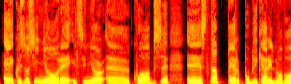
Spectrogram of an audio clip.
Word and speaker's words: Kwabs: Sì, questo signore si chiama Qobs, scritto K-W-A-B-S, la pronuncia esatta dovrebbe essere Qobs, un cantante favoloso che ha fatto varie esperienze.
